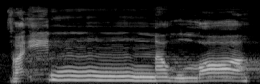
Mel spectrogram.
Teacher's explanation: ان نون مشدد ہے، اس میں غنہ ہوگا، غنہ ناک سے ہوتا ہے لیکن چھپا کر نہیں۔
